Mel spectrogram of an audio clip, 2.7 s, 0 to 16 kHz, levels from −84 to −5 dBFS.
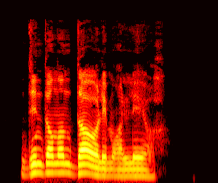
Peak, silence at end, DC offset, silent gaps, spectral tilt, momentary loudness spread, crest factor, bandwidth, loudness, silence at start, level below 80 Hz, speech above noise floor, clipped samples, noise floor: -6 dBFS; 0.7 s; under 0.1%; none; -6.5 dB/octave; 12 LU; 18 dB; 11.5 kHz; -24 LUFS; 0.25 s; -52 dBFS; 59 dB; under 0.1%; -82 dBFS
